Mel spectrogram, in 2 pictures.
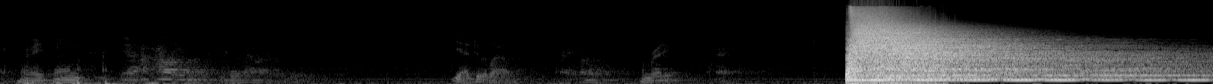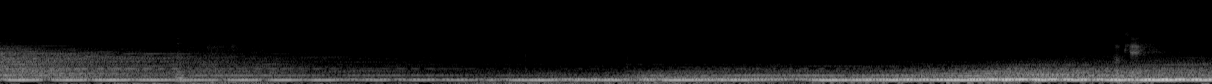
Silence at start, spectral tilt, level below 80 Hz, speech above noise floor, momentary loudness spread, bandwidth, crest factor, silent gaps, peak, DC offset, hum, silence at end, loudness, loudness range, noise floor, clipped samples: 0.7 s; -2.5 dB/octave; -44 dBFS; 16 dB; 28 LU; 16 kHz; 20 dB; none; 0 dBFS; under 0.1%; none; 0 s; -13 LUFS; 26 LU; -61 dBFS; under 0.1%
